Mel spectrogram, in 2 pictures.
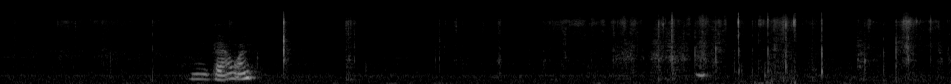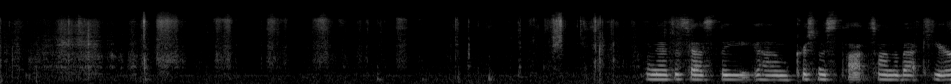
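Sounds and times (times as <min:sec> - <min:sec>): paper pages rustling: 0:03.4 - 0:16.3.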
